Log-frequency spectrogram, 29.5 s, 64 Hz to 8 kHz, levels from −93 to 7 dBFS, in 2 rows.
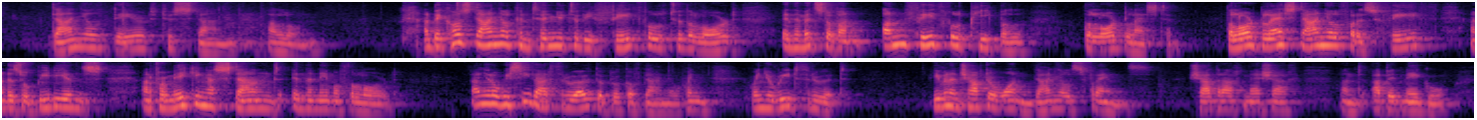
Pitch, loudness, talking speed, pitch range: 160 Hz, -29 LUFS, 150 wpm, 140-185 Hz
